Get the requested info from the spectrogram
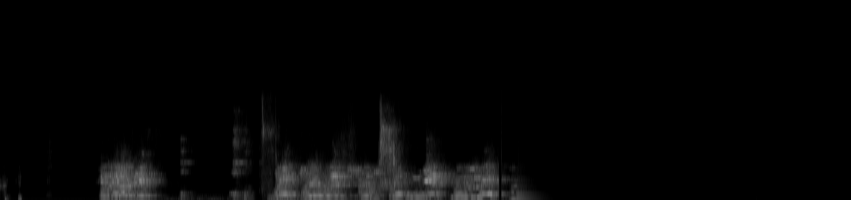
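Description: A person's voice speaking for about three seconds, then cutting to dead silence about four seconds in.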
